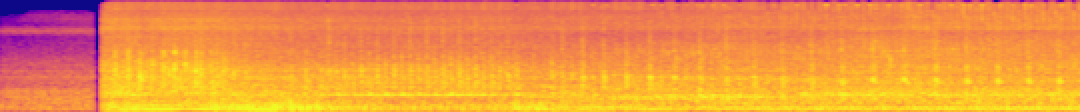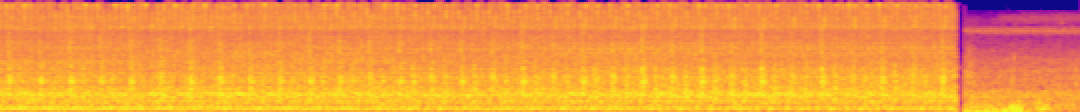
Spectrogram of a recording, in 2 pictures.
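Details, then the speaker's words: Ford Focus engine that made a funny sound while driving: fast, uneven metallic knocking over the running engine that never settles. It is rod knock; the drained oil was glittery and the engine is cooked, so it is being pulled. "yes, that is rod knock, and yes, I have dropped the oil to see how bad she is, and yeah, she's a bit on the proper cooked side"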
